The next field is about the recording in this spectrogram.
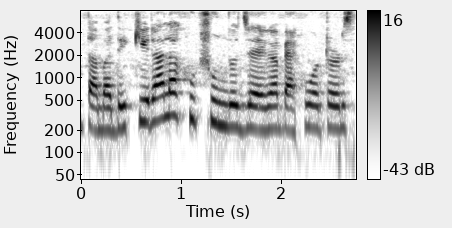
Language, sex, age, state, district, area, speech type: Bengali, female, 18-30, West Bengal, Kolkata, urban, spontaneous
